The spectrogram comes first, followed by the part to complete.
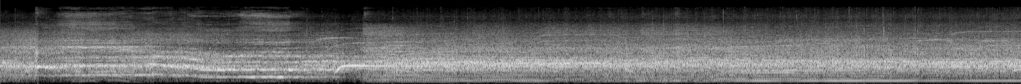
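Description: Live performance in a large hall: a man singing over electric guitar, with the crowd whooping and cheering, the crowd noise swelling about four seconds in over a held chord.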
